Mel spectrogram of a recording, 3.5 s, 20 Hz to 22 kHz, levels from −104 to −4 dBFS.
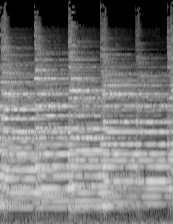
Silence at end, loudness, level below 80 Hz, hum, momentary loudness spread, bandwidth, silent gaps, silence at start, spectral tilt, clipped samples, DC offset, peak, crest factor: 0 s; -19 LUFS; -56 dBFS; none; 4 LU; over 20 kHz; none; 0 s; 0.5 dB/octave; under 0.1%; under 0.1%; -6 dBFS; 14 dB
